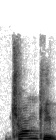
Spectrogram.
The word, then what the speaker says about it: chonky: sorry say that again chonky boys chony boys two words chonky c h o n k y and then boys could be spelled like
